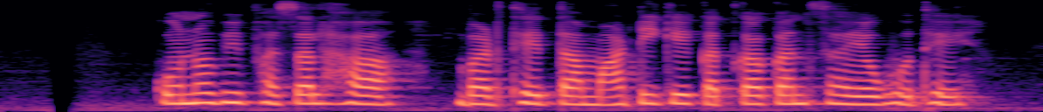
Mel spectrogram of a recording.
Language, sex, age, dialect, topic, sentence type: Chhattisgarhi, female, 25-30, Central, agriculture, question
